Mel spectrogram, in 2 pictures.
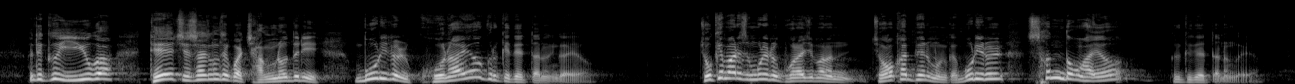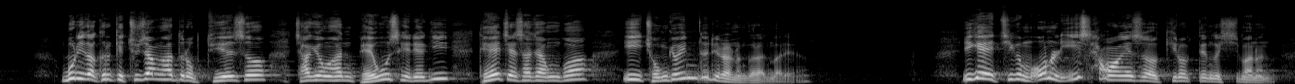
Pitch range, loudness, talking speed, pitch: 180-250 Hz, -20 LUFS, 300 characters per minute, 220 Hz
